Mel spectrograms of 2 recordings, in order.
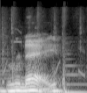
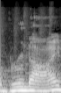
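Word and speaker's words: Brunei: Kazakhstan and now Afghanistan against brune or brunai depending on how you want to pronounce it but here on marel Cubo we're going to pronounce it brune there in the yellow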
